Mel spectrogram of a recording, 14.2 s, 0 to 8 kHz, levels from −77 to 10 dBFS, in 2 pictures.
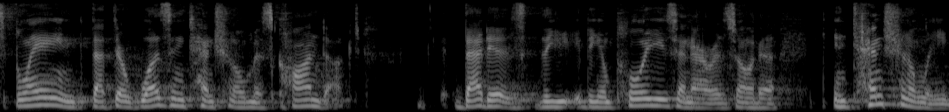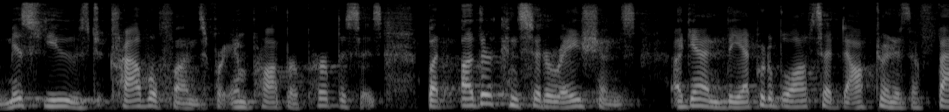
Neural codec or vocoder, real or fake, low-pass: codec, 44.1 kHz, 7.8 kbps, Pupu-Codec; fake; 7.2 kHz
